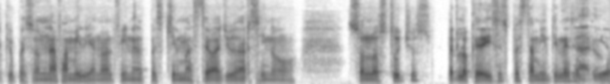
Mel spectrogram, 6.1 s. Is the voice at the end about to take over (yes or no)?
no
